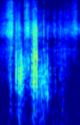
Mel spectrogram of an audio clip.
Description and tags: Page turn/flip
